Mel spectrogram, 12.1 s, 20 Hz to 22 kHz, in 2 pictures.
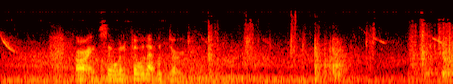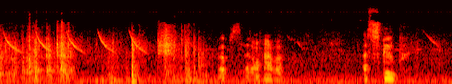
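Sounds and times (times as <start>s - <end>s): plastic containers clattering: 5.4s - 8.9s.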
